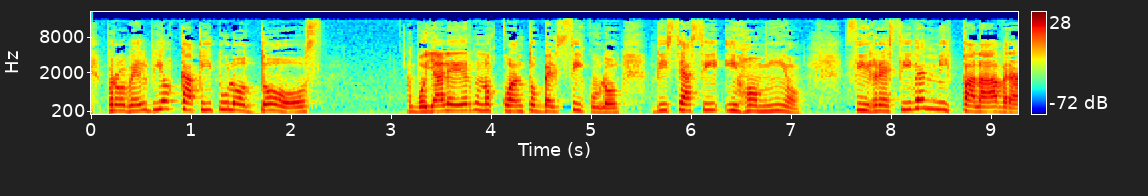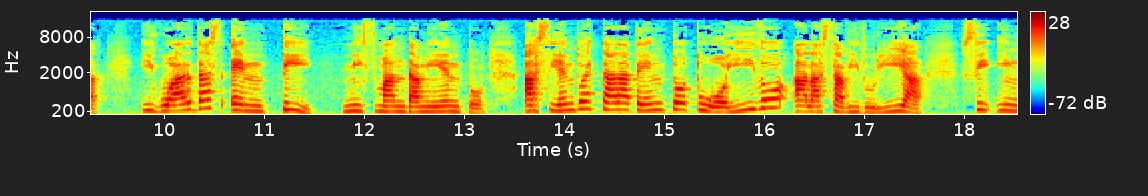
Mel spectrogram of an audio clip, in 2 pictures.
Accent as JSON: {"language": "Spanish", "region": "New York", "country": "United States", "tie": "born or raised there", "said": "Que yo nací. Y me crié, parte de mi niñez fue en Nueva York, en Brooklyn"}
